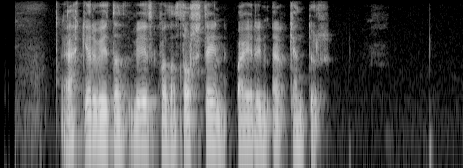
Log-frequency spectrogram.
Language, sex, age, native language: Icelandic, male, 30-39, Icelandic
